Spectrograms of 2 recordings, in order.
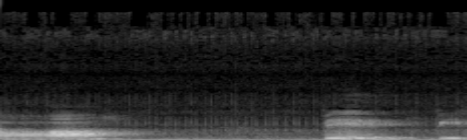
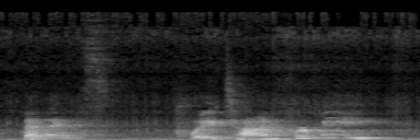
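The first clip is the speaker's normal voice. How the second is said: pig voice; 10 semitones higher than usual. Acted. Pig voiced in read story.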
